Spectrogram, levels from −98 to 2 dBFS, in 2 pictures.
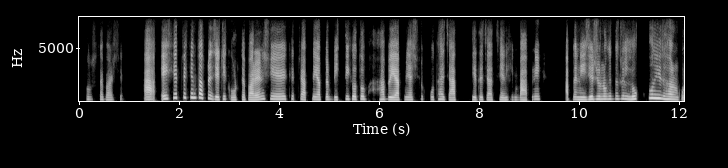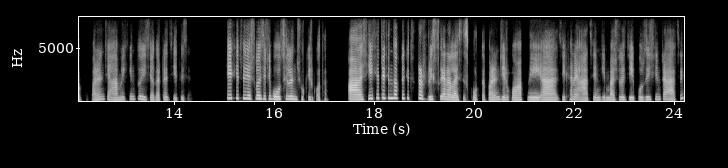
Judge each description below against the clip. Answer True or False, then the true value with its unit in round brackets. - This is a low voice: False (225 Hz)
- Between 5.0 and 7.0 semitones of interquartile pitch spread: False (3.9 semitones)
